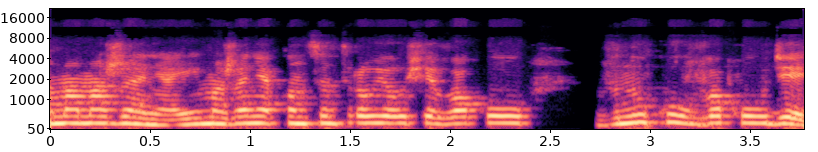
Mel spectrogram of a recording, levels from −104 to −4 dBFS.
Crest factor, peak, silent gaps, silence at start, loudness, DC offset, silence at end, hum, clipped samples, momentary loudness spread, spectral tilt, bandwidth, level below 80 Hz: 10 dB; -4 dBFS; none; 0 s; -15 LUFS; under 0.1%; 0 s; none; under 0.1%; 4 LU; -7 dB/octave; 7.4 kHz; -44 dBFS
